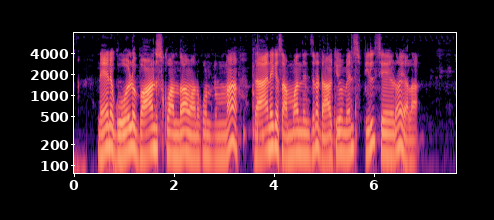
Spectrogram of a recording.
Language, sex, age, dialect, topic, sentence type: Telugu, male, 36-40, Utterandhra, banking, question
